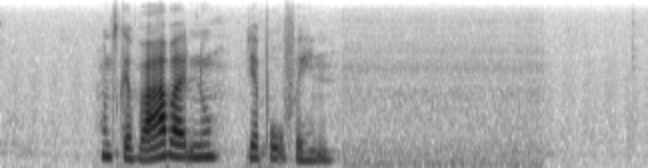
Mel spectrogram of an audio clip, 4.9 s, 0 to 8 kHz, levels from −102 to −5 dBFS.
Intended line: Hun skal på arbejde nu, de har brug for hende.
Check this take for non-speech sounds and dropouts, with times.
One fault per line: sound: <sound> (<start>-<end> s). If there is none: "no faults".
no faults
